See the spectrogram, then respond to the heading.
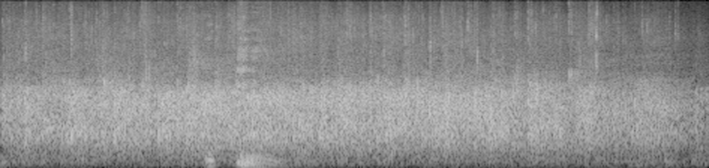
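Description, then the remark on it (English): An audience claps steadily and loudly for several seconds, a dense wash of many hands applauding together without pause. “If you're glad for the mystery of faith, let me hear your hands this morning.”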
